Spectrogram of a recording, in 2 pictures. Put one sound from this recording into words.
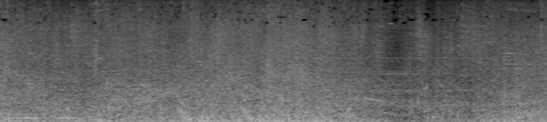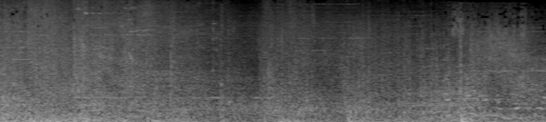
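Game battle effects crash and blast rapidly.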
